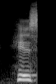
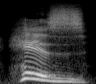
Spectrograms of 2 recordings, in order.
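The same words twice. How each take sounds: First: The word ends with an s linked onward. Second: The word ends with a voiced z sound. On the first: "it becomes a connected S" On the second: "it's pronounced as a Z"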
